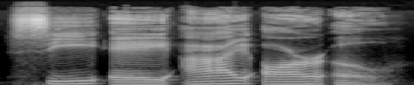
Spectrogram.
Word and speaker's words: Cairo: Now, to me, Cairo is like the corn syrup, Karo. No, Cairo, Georgia. It is spelled like Cairo, looks like Cairo, and it is pronounced Cairo.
